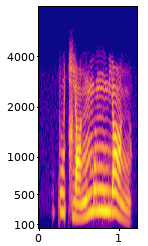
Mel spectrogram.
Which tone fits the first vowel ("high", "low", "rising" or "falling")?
high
